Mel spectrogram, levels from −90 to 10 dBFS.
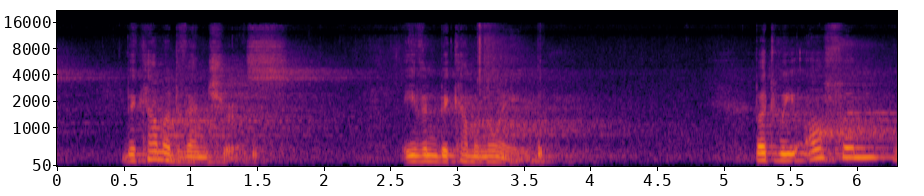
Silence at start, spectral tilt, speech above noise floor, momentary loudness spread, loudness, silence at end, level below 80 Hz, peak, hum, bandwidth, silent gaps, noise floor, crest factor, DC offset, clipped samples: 0 s; -5.5 dB/octave; 29 dB; 22 LU; -26 LUFS; 0 s; -78 dBFS; -6 dBFS; none; 16 kHz; none; -54 dBFS; 20 dB; under 0.1%; under 0.1%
